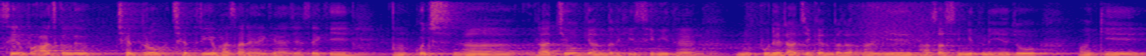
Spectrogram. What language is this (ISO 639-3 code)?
hin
